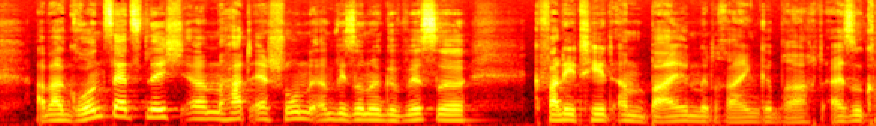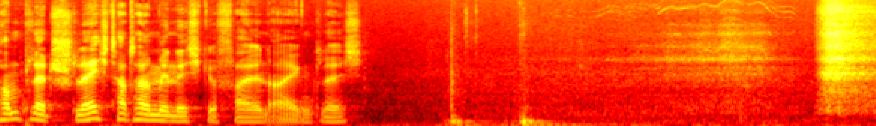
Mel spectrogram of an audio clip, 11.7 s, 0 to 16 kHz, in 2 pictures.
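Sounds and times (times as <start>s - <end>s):
speech: 0.2s - 9.4s
heavy exasperated breathing with a groan-like edge: 3.2s - 3.6s, 9.7s - 11.6s.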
